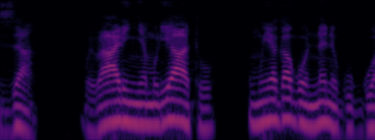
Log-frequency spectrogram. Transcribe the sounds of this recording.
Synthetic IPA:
zːa | bwe̞βaːliɲːamuljaːto̞ː | mujaɡaɡo̞nːane̞ɡuɡwa

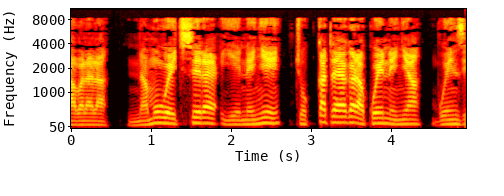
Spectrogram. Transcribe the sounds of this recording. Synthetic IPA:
aβalala | namuwe̞ːci̥se̞ːɾajene̞ɲe̞co̞kːatajaɡalakwe̞ːne̞ɲaβwe̞ːnzi

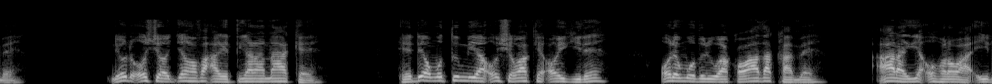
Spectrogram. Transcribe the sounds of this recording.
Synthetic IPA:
ɛ | neondoːɕiɔd͡ʒɛhɔvaʔaɣetiɣaɾanakɛ | heːndejɔmotumiaʔoɕjɔwakɛʔɔiɣiɾɛ | oɾemoðuɾiwakɔwaðakamɛ | a̰ɾaɣia̰ʔoɦɔɾɔwa̰ʔiɾ

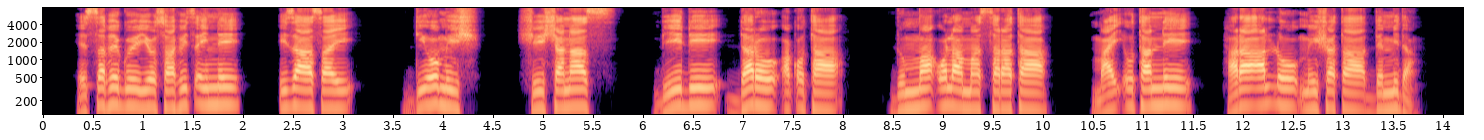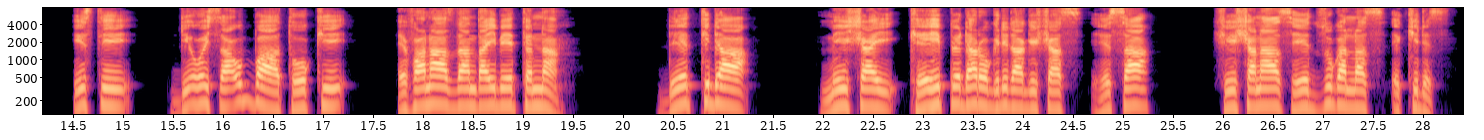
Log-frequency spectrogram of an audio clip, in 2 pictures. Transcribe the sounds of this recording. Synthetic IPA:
hɛsːɐfɛɡʊjɛjɔsaːfɪt͡sʼɛjnːɛ | ɪzɐːsɐj | d̪ɪʔɔmiːʃ | ʃiːʃːɐnaːs | biːd̪ɪd̪ɐɾɔʔɐkʼɔt̪a | d̪ʊmːɐʔɔlɐmɐsːɐɾɐt̪ɐ | mɐjʔɔt̪ɐnːɛ | hɐɾɐːlːɔmiːʃːɐt̪ɐd̪ɛmːɪd̪ɐ̰ | ʔɪst̪ːɪ | d̪ɪʔɔjsːɐʊbːaːt̪o̞ːkːɪ | ʔɛfɐnaːs̬d̪ɐnd̪ɐjɪbe̞ːt̪ːɛnːɐ | be̞ːt̪ːɪd̪ɐ | miːʃːɐjkʰe̞ːhɪpːɛd̪ɐɾɔɡɪd̪ɪd̪ɐɡɪʃːɐshɛsːɐ | ʃiːʃːɐnaːshe̞ːd͡zːʊɡɐlːɐsɛkːɪd̪ɛs

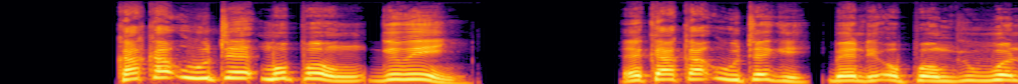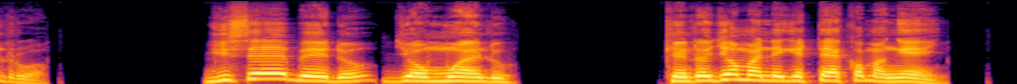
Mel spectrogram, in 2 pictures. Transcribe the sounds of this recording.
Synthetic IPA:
kakaʔutemopoŋɡɪwɪɲ | ekakaʔuteɡibendiopoŋɡiwondrwɔ̰k̚ | ɡiseːbedod͡ʒɔmwandu | kendod͡ʒɔmanɪɡɪtɛkɔmaŋɛ̰ɲ

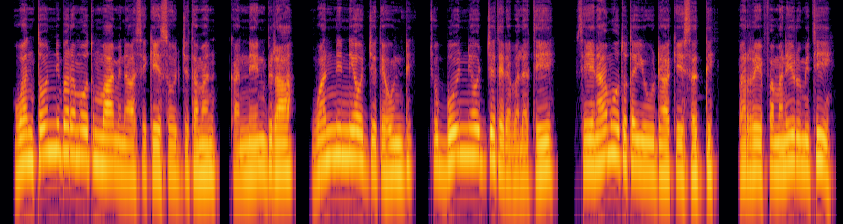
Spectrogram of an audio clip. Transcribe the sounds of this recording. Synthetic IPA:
wɐnt̪o̞ːnːɪbɐɾɐmo̞ːt̪ʊmːaːmɪnaːsɛke̞ːsːɐhɔd͡ʒːɛt̪ɐmɐŋkɐnːe̞ːnbɪɾaː | wɐnːɪnːɪhɔd͡ʒːɛt̪ɛhʊnd̪ɪ | t͡ʃʼʊbːuːɪnːɪhɔd͡ʒːɛt̪ɛd̪ɐbɐlɐt̪eː | se̞ːnaːmo̞ːt̪ɔt̪ɐjɪhʊd̪aːke̞ːsːɐt̪ːɪ | b̥ɐrːe̞ːfːɐmɐniːɾʊmɪt̪iː

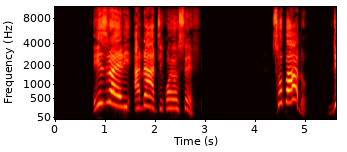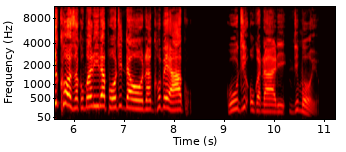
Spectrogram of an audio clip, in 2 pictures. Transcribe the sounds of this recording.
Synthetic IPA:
isɾaɛlianatikwajɔsɛːfɛ̥ | t͡sʰɔpanɔ̰ | ndikʰɔzakumaliɾapɔt̬indaɔnaŋkʰɔpɛjaːkɔ | kut̬iʔukaɗalindimɔ̰ːjɔ̰

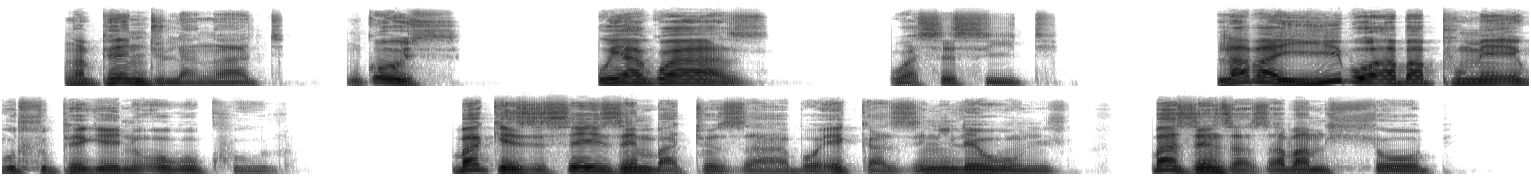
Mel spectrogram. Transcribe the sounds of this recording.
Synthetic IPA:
ŋapʰendʱulaŋaːtʰi̥ | ŋkʼosi̥ | ujaɣwaːzi | wasesiːtʰi̥ | laβajiβɔaβapʰumɛeɣuɬupʰɛɣenioɣukʰuːlu | βaɡ̥ʱezisɛizɛmbʱatʰɔzaβɔʔɛɡ̥ʱazinilewund͡ɮʱu | βazɛnd͡zʱazaβam̩ɬɔːp̚ʰɛ̥

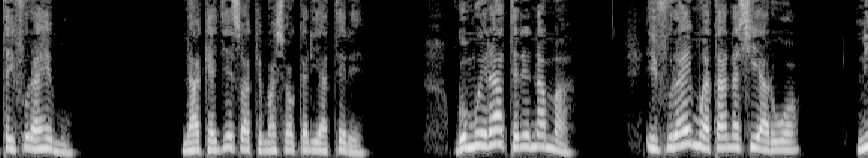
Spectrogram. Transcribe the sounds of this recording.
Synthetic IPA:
tɛifuɾahemu | nakɛd͡ʒɛsoakemaɕɔːkɛɾiateɾe | ɡomweɾaːteɾenama | ifuɾahemuatanaɕiaɾwɔ | n

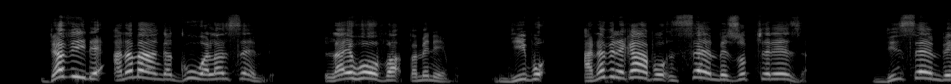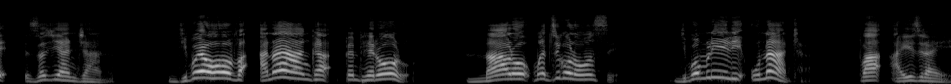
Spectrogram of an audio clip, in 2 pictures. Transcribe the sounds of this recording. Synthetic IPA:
daviɗɛanamaŋɡaɡuwalansɛmbɛ | lajɛɦɔvapamɛnɛːpɔ | ndip̬ɔ | anapɛɾɛkap̬ɔnsɛmbɛzɔpʰɛɾɛza | ndinsɛmbɛ | zat͡ʃijand͡ʒa̰ːnɔ | ndipɔjɛhɔvaanajaŋkʰapɛmpʰɛɾɔlɔ̰ | m̩malɔmwad͡zikɔlɔnsɛ | ndipɔm̩liliʔunatʰḁ | paa̰is̬ɾaɛ̰ːli

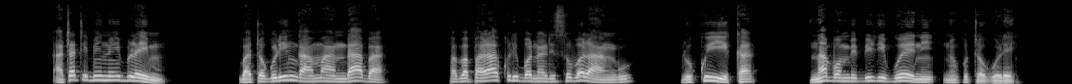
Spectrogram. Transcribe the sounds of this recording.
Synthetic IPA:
a̰tatibinuibulaimu | batɔɡuliŋɡamandaba | pabapalakulibɔnalisɔbɔlaŋɡu | lukuika | nabɔmbibilibwɛninukutɔɡulɛ̰

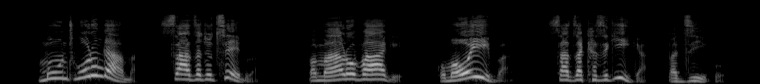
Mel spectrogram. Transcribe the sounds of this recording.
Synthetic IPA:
muntʰuwɔluŋɡama̰ | sad͡zat͡ʃɔt͡sʰɛɗwa̰ | pamalɔpak̬ɛ̰ | kɔmawɔjipa̰ | sad͡zakʰazik̬ika̰ | pad͡ziːkɔ

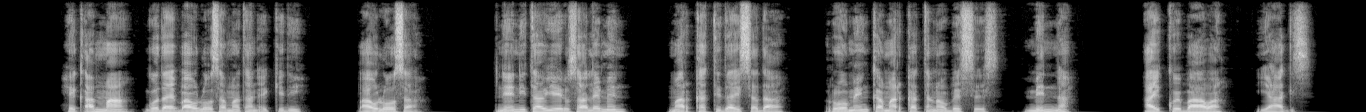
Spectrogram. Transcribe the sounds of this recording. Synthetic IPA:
hɛkʼɐmːaːɡɔd̪ɐjpʼɐwʊlo̞ːsɐmɐt̪ɐnɛ̰kʼːɪd̪ɪ | pʼɐwʊlo̞ːsa̰ː | ne̞ːnɪt̪ɐwjɛɾʊsaːlɛmɛn | mɐɾkːɐt̪ːɪd̪ɐjsːɐd̪ɐ | ɾo̞ːmɛŋkːɐmɐɾkːɐt̪ːɐnɐwbɛsːe̞ːs | mɪnːɐ̰ | ʔɐjkːɔjbaːwɐ | jaːɡɪs

